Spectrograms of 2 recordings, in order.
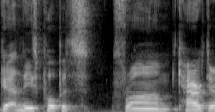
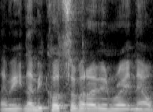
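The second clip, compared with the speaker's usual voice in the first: ordinary delivery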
